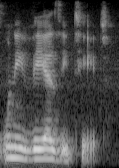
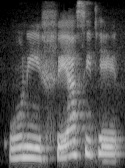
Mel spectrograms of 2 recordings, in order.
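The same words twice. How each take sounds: First: The V is pronounced like an English V. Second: The V is pronounced like an F sound. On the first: The speaker calls it right. "no, it's Universität. So you will see the V pronounced like English V" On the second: The speaker calls it wrong. "If it followed this rule, like Vater, für"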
